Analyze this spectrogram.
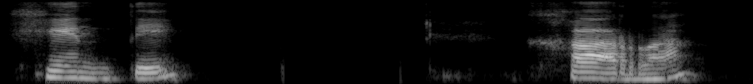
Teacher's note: El fricativo velar sordo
